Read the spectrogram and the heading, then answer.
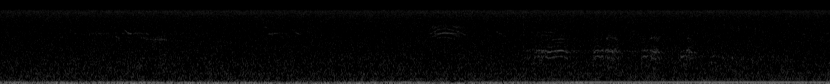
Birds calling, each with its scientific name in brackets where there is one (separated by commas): Erckel's Francolin (Pternistis erckelii), Eurasian Skylark (Alauda arvensis), Hawaii Amakihi (Chlorodrepanis virens)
